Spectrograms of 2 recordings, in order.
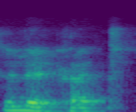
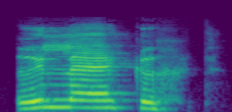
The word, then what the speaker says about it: õllekõht: things even more difficult, the vowels have 3 different lengths. And after 25 years of drinking splendid Estonian beer, I still can't properly pronounce the word for beer belly, which is ullekut, the word at the bottom of this screen. So I'm going to ask a native Estonian speaker now to pronounce these 3 words so you get a view of the long Estonian vowels.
